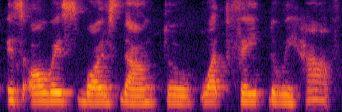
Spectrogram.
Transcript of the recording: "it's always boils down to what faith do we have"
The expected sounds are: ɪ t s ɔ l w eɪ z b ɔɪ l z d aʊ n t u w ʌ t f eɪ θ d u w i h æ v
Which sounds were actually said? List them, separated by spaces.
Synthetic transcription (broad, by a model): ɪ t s ɔ l w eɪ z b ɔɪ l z d aʊ n t u w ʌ t f eɪ t d u w i h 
